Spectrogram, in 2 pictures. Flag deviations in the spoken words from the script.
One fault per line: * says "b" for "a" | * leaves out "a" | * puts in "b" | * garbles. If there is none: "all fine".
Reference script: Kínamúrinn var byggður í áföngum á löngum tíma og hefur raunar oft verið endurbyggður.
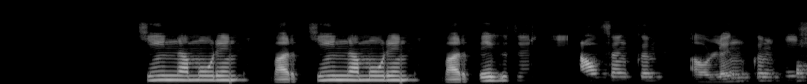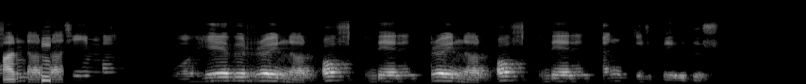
* puts in "kínamúrinn var"
* garbles
* puts in "raunar oft verið"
